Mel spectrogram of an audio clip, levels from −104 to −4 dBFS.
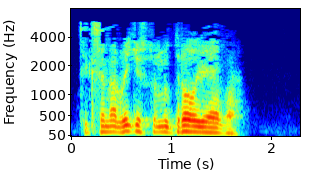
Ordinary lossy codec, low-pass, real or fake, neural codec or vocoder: MP3, 24 kbps; 7.2 kHz; fake; codec, 44.1 kHz, 2.6 kbps, DAC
